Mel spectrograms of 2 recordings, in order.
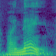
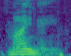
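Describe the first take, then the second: First: Said in the usual way. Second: MY stressed, falling through name. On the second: Real, not acted. Setting his own name against the government one, stress on MY. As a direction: lean on the word MY.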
